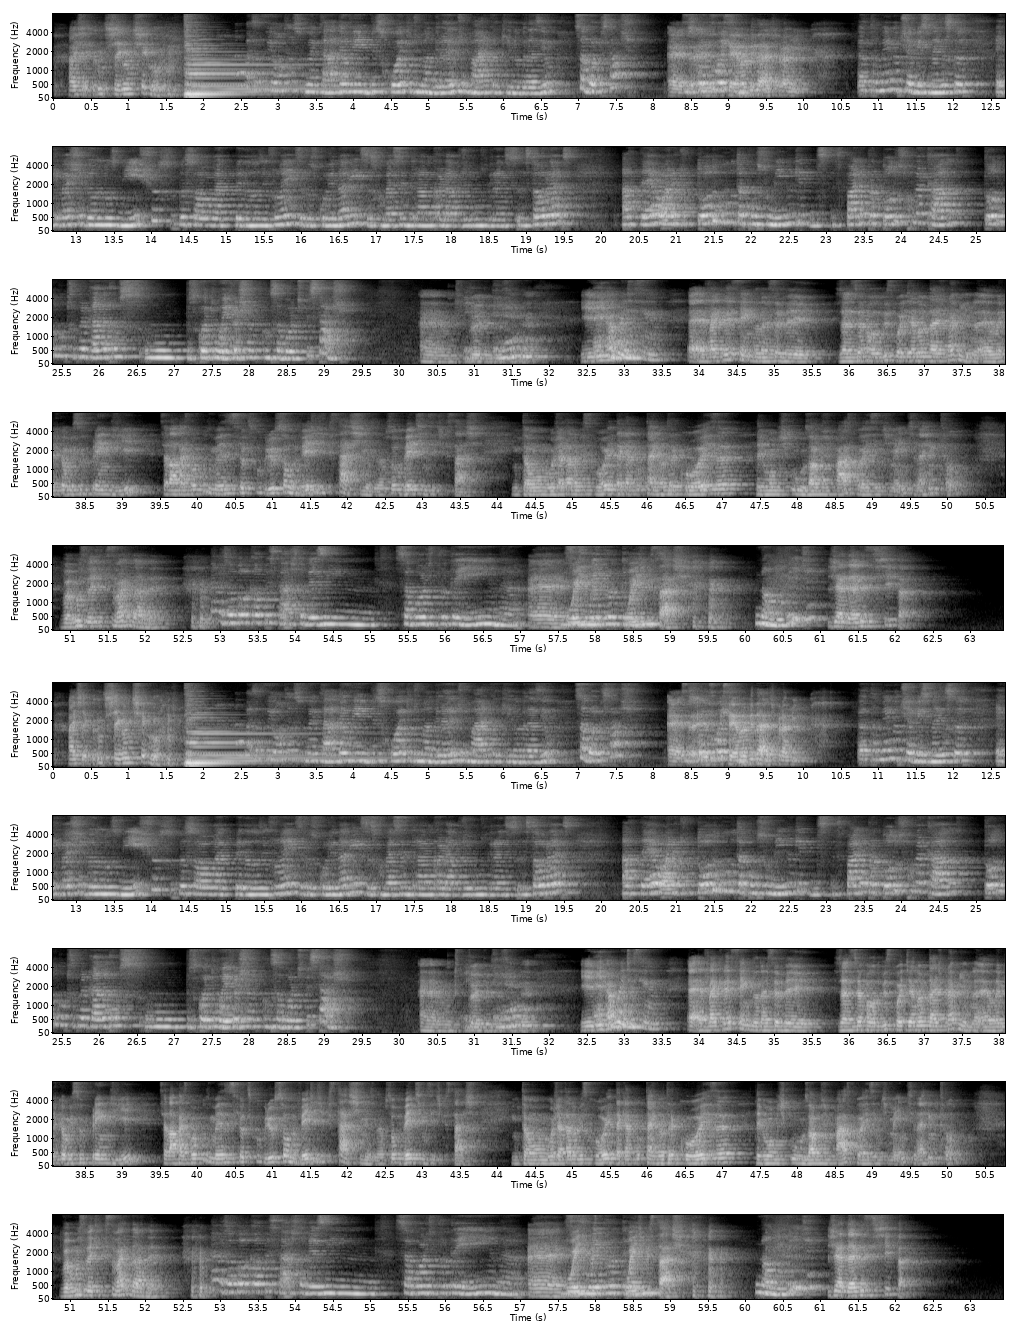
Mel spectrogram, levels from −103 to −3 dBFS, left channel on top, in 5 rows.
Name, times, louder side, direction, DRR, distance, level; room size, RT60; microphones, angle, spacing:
voice 1, 0.2-1.6 8.2-8.7 9.0-10.3 30.3-31.8 32.4-33.5 33.9-35.5 35.9-39.1 39.5-47.1 47.5-50.1 50.5-50.6 50.9-52.2 52.5-52.8 57.1-57.9 58.4-59.6 61.1-62.1, right 2 dB, 40° right, -1 dB, 0.4 m, -30 dB
Acoustic guitar / Strum, 1.7-4.9, equal, 80° left, 0.7 m, -27 dB
voice 2, 2.4-6.7 7.0-7.7 8.4-9.3 10.7-19.9 20.3-24.8 25.1-29.3 30.9-31.9 32.6-33.2 52.9-57.1 57.5-58.8 60.1-61.0, left 2 dB, 10° left, -12 dB, 0.6 m, -28 dB
2.7 x 2.0 x 2.8 m, 0.91 s
head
